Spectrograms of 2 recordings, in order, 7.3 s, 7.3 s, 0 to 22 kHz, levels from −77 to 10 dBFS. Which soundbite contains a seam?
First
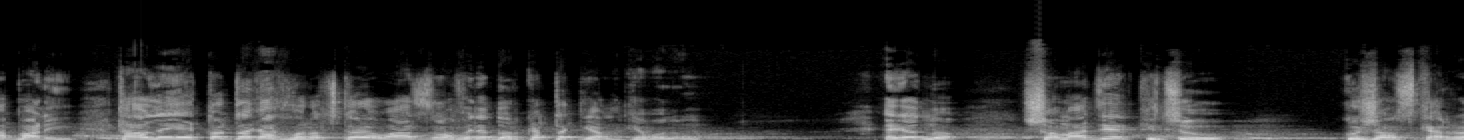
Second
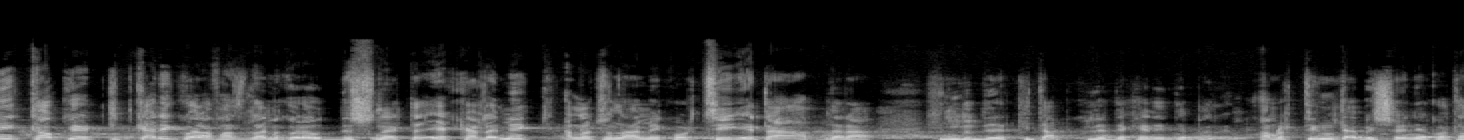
second; 1 cut; at 6.2 s

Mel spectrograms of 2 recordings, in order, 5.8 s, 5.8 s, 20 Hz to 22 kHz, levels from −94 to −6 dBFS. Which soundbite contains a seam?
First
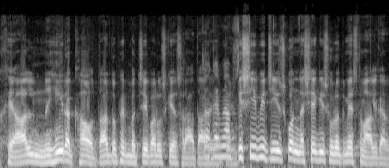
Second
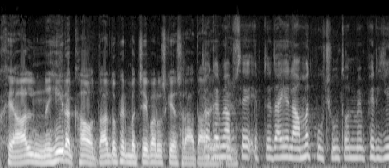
first; 1 cut; at 3.5 s

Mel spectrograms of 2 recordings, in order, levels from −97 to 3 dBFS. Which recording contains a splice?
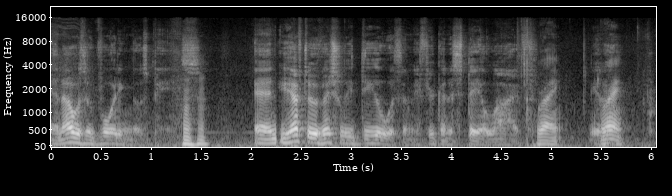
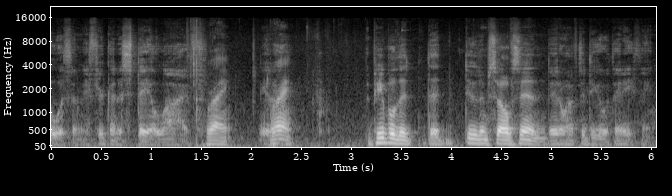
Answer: first; 1 cut; at 2.2 s

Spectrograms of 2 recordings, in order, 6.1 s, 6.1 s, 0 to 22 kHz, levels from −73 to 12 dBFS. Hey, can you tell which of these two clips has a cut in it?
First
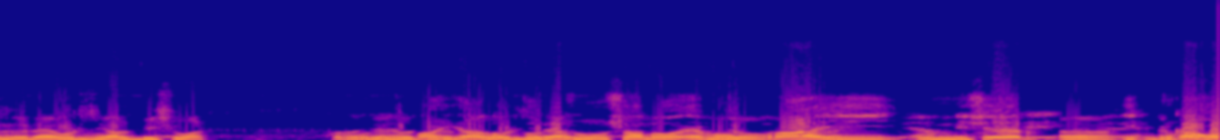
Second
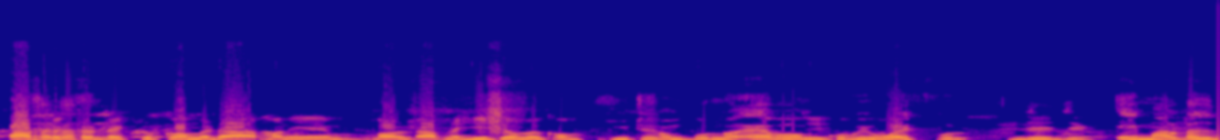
second; 1 cut; at 3.3 s

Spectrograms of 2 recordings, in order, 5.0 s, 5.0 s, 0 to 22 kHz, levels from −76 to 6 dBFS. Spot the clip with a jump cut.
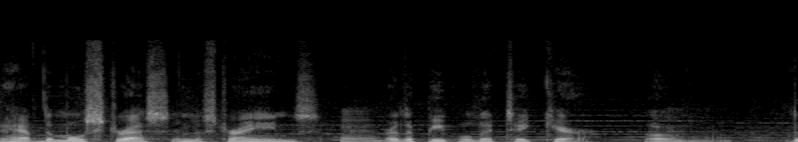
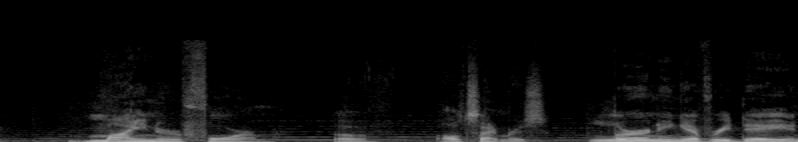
second; 1 cut; at 3.5 s

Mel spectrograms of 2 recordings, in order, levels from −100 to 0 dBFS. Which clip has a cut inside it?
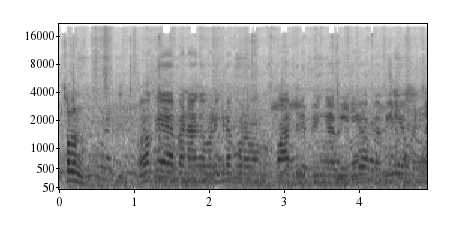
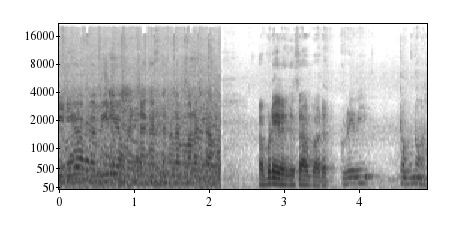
second; 1 cut; at 2.2 s

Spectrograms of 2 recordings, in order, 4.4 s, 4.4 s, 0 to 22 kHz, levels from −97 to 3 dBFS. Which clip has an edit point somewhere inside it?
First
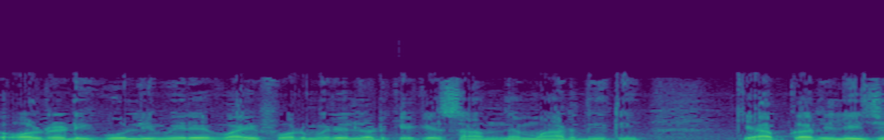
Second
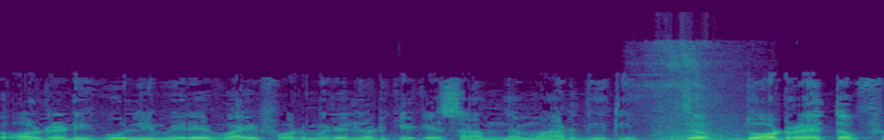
second; 1 cut; at 3.3 s

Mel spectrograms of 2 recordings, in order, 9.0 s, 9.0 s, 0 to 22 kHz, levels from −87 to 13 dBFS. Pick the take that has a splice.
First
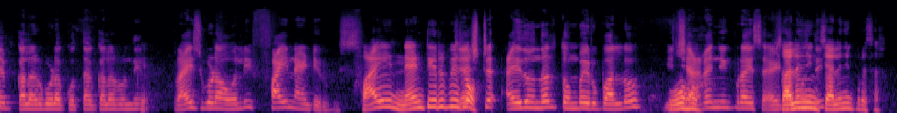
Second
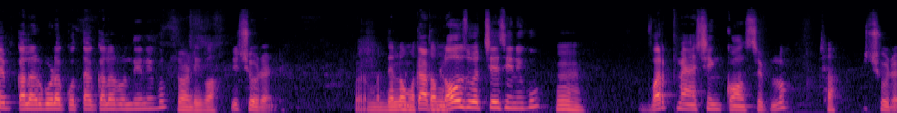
first; 1 cut; at 1.4 s

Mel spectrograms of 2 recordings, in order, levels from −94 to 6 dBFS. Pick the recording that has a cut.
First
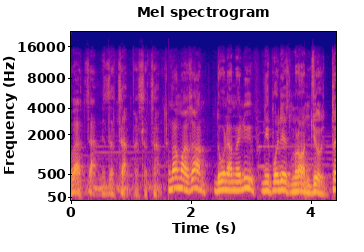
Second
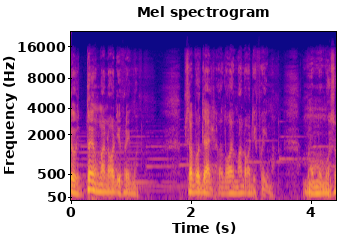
first; 3 cuts; at 1.6 s, 2.3 s, 3.1 s

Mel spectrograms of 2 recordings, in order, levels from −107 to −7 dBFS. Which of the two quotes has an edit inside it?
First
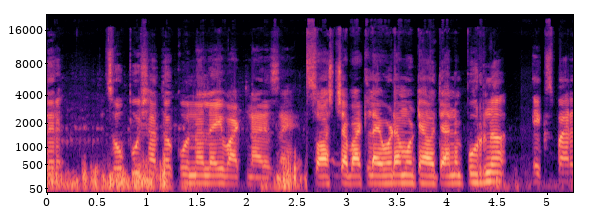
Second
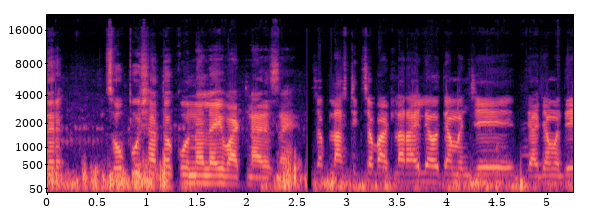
first; 1 cut; at 2.6 s

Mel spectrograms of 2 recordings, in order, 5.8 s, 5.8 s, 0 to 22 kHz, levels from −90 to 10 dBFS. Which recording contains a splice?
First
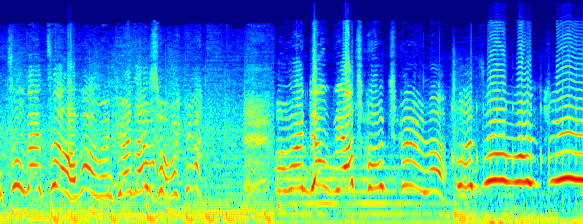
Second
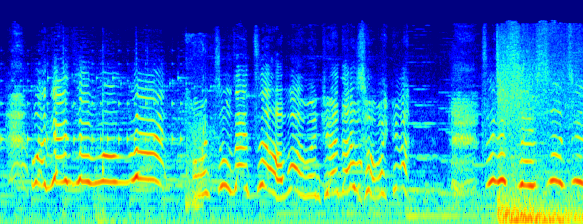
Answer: second; 2 cuts; at 1.7 s, 4.8 s

